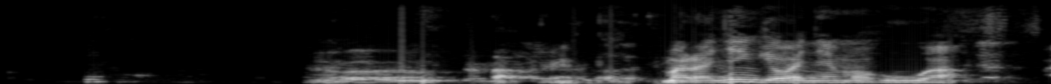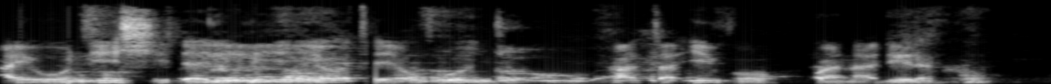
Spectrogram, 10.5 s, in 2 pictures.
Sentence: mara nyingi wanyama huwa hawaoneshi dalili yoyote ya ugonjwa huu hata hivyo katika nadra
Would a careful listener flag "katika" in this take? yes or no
yes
